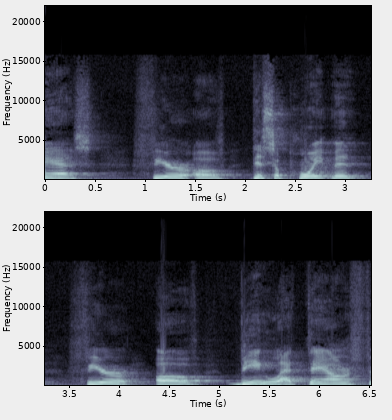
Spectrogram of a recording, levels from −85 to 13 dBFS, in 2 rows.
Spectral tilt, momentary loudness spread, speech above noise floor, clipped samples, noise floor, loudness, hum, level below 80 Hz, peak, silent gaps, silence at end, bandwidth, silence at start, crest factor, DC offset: -6 dB/octave; 15 LU; 31 dB; under 0.1%; -44 dBFS; -14 LUFS; none; -62 dBFS; 0 dBFS; none; 0 s; 14.5 kHz; 0 s; 14 dB; under 0.1%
